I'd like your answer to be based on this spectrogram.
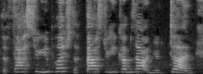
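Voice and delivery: a hint of a nurse pushing her on; urging nurse.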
